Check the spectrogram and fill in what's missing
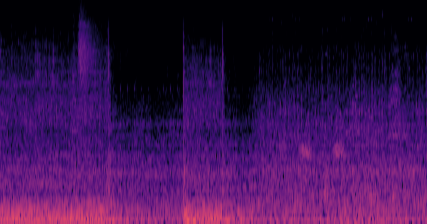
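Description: Heavy truck engine in the video game SnowRunner, a steady low mechanical rumble with ratcheting, clanking gear sounds, a sharp clunk partway through, and a continuous drone the whole time, with no talk.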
